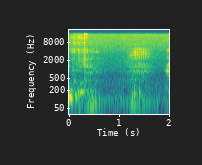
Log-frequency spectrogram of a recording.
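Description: A pause in a man's speech: the tail of a drawn-out word right at the start, then low room rumble and a faint breath about a second and a half in, before he speaks again.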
